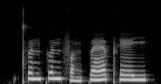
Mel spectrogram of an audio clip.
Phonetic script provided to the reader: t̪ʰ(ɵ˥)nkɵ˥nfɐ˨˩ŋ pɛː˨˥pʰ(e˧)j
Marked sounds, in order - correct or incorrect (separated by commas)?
correct, correct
